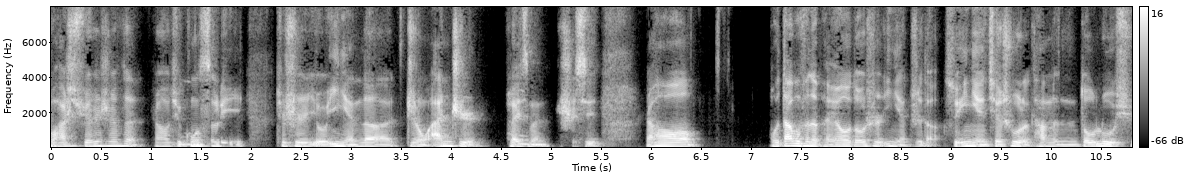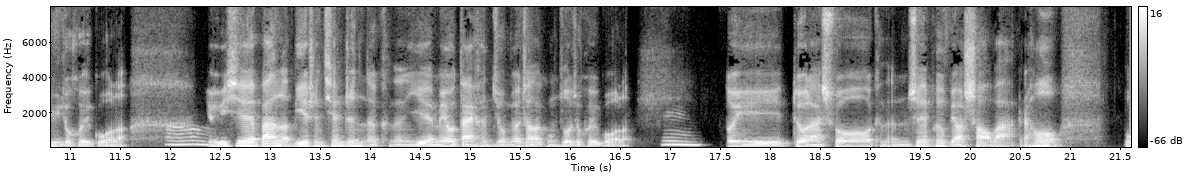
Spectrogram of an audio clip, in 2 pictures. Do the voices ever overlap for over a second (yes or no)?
no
